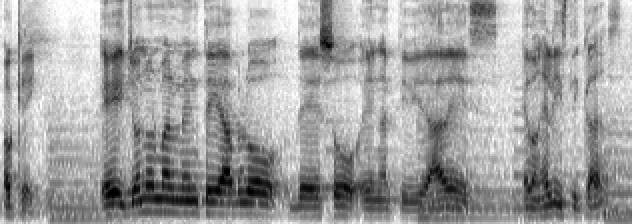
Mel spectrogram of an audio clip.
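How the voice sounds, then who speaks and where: Faint music plays behind a medium-pitched Dominican man in his forties, an evangelist guest recounting his testimony in an interview. Speaking with a Dominican accent and fairly even intonation, he is earnest yet hesitant, using many fillers and trailing off softly.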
